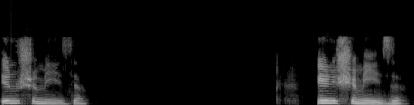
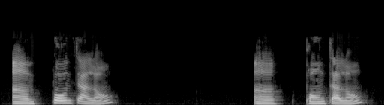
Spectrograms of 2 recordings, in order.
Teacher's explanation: the U makes a real U sound, as opposed to un here, the nasal, like an sound of un.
